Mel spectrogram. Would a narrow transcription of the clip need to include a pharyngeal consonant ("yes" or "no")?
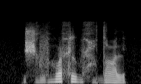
yes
